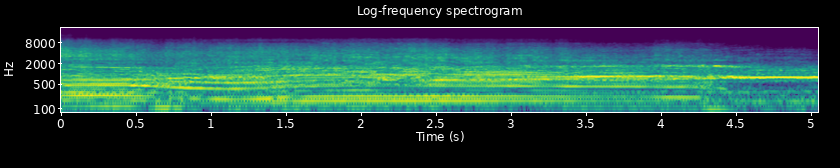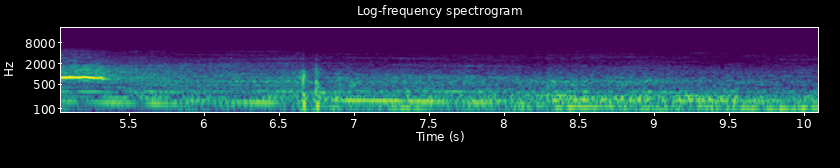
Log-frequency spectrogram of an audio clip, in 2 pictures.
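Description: Drift cars' engines running at high revs, their pitch sweeping up and down, over a steady hiss of tyre noise. About five seconds in, the sound drops to a quieter, more distant engine drone, with a single sharp click soon after.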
